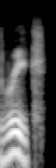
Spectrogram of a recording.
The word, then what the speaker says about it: Reek: to be reborn as reek wreak reek it rhymes with shriek suddenly he did not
